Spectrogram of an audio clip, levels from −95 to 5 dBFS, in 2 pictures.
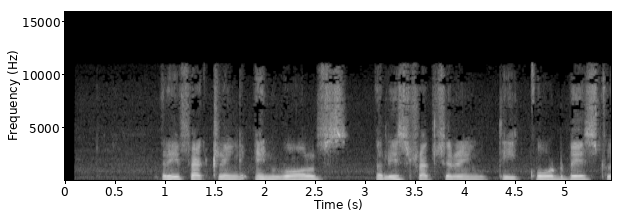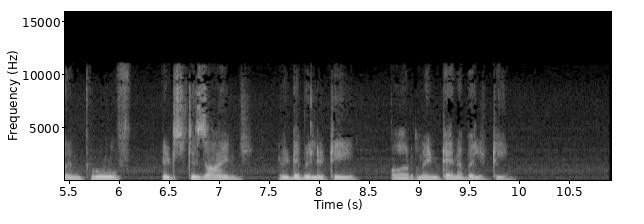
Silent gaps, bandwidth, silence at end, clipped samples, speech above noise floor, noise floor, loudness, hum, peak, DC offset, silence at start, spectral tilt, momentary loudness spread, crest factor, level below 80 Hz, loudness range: none; 11.5 kHz; 0.95 s; under 0.1%; 36 dB; -59 dBFS; -24 LUFS; none; -6 dBFS; under 0.1%; 0.95 s; -5.5 dB/octave; 11 LU; 18 dB; -68 dBFS; 6 LU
